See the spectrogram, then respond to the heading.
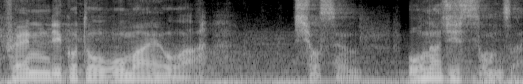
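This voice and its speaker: Grave, stern, echoing game character. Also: male voice, on the low side, sing-song. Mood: stern warning. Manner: solemn, measured, formal speech. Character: grave male game character, stern and formal, giving warnings. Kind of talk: dramatic video game voice acting. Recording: long hall reverb, game music behind.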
